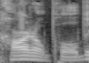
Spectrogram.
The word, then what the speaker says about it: Hartlepool: Pronounce the E. Okay, didn't I just do that? Hartlepool? Yeah, you see, I'm not really sure how to read this because it didn't print very well as far as pronunciation guides. They don't convert well in ASCII. But I'm going to continue saying Hartlepool because that's how it's spelled, and I think that's really the way to pronounce it.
